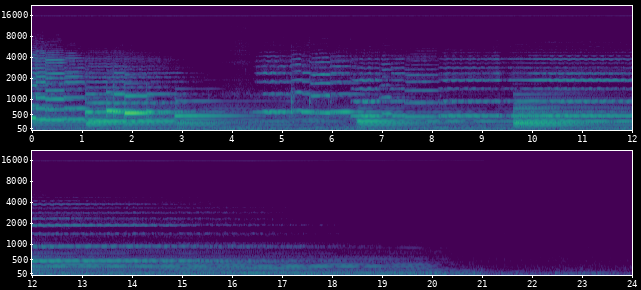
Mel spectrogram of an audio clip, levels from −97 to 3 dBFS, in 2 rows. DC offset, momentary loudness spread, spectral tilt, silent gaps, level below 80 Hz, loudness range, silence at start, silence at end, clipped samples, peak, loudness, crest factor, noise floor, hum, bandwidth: under 0.1%; 22 LU; -7.5 dB/octave; none; -66 dBFS; 24 LU; 0 s; 3.45 s; under 0.1%; -20 dBFS; -41 LUFS; 22 dB; -77 dBFS; none; 16 kHz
